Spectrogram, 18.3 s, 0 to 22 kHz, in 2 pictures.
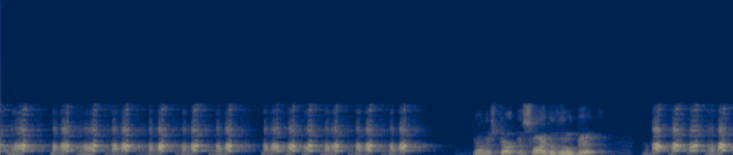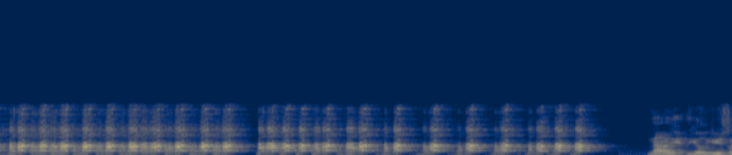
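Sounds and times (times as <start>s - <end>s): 
handheld goose call imitating the low ground murmur of adult geese: 0.0s - 5.3s, 8.1s - 16.7s
speech: 0.1s - 2.0s, 6.2s - 8.2s.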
